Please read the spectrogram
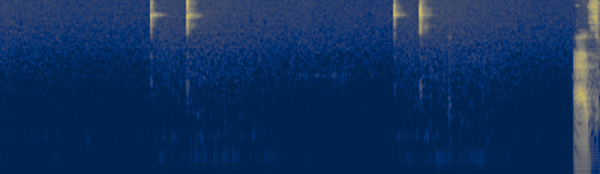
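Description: Computer mouse button clicks: two quick pairs of sharp clicks, the first about a second in and the second about a second and a half later, as options are picked in a filter list.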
